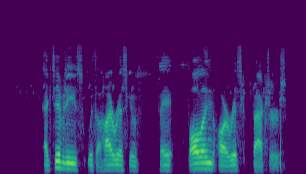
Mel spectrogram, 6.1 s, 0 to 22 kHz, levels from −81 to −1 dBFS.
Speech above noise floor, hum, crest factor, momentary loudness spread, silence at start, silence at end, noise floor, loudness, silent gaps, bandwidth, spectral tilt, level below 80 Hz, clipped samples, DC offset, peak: 49 dB; none; 18 dB; 17 LU; 0.9 s; 0.45 s; -74 dBFS; -26 LUFS; none; 7.6 kHz; -5.5 dB/octave; -72 dBFS; under 0.1%; under 0.1%; -8 dBFS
